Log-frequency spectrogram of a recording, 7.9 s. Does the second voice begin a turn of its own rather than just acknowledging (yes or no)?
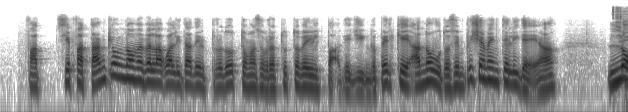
no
